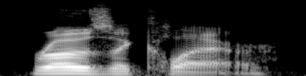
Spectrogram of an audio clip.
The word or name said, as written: Rosiclare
